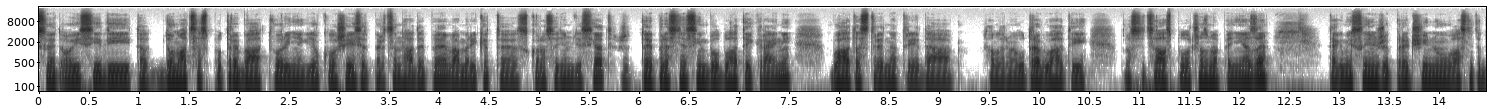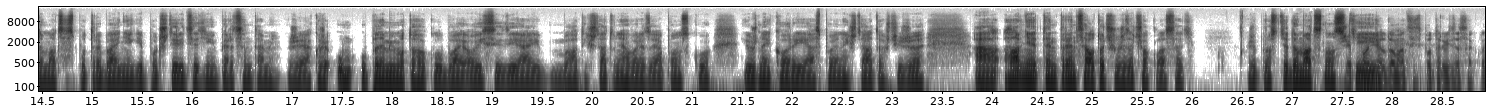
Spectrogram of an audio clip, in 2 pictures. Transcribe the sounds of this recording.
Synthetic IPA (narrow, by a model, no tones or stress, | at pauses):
sʋɛd̪ɔisiːd̪iːt̪aːd̪ɔmaːt͡saspɔt̪ɾɛbat̪ʋɔɾiːɲɪɛɡɟɛɔkɔlɔʃɛzɟɛs̬jat̪̚pɛɾt͡sɛnd̪ɦaːd̪ɛːpɛːvamɛɾikɛt̪ɔjɛskɔɾɔsɛɟɛmɟɛsɪat̪ʒɛt̪ɔjɛpɾɛsɲɛsimbɔlˠbɔɦat̪ɛjkɾajinibɔɦat̪aːst̪ɾɛd̪naːt̪ɾɪɛd̪a | samɔzɾɛɪmɛult̪ɾabɔɦat̪iːpɾɔscɛt͡sɛlaːspɔlɔt͡ʃnɔzɟmaːpɛɲɪazɛt̪aɡmisliːmʒɛpɾɛt͡ʃinuʋlasɲɛt̪aːd̪ɔmaːt͡saspɔt̪ɾɛbaːjɲɪɛɡɟɛpɔt̪ʃt̪iɾit͡sɪacimipɛɾt͡sɛnt̪amiʒɛɛakɔʒɛʔuuːpl̩ɲɛmimɔt̪ɔɦɔklubuajɔisid̪iajbɔɦat̪iːxʃt̪aːt̪ɔʊɲɛɦɔʋɔɾɪad͡zɔjapɔnskujuʒnɛjkɔɾɛiaspɔjɛniːxʃt̪aːt̪ɔxt͡ʃiʒɛaɦlaʋɲɛt̪ɛnt̪ɾɛnt̪saɔt̪ɔt͡ʃilʒɛzat͡ʃalklɛsac | ʒɛpɾɔscɛd̪ɔmaːt͡snɔsʒɛciɔɛld̪ɔma̰ːt͡sɛjspɔt̪ɾɛbizasak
